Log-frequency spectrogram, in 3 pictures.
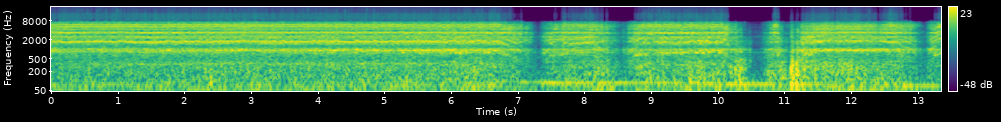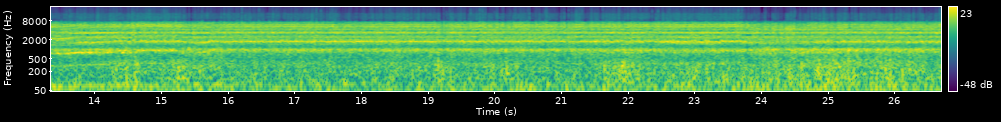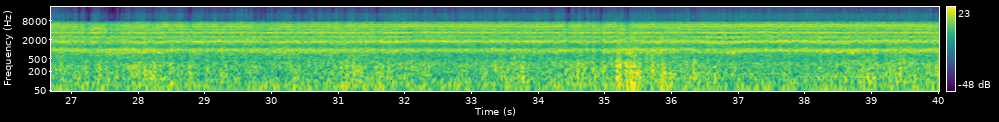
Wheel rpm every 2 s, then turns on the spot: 220, 220, 210, 150, 140, 110, 160, 210, 230, 240, 240, 230, 220, 230, 230, 230, 230, 230, 230, 230.
6-8 12-14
